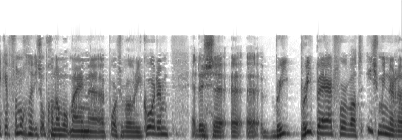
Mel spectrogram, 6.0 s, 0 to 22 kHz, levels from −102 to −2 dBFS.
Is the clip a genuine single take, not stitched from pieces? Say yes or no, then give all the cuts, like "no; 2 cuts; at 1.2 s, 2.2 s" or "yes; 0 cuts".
no; 1 cut; at 2.8 s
